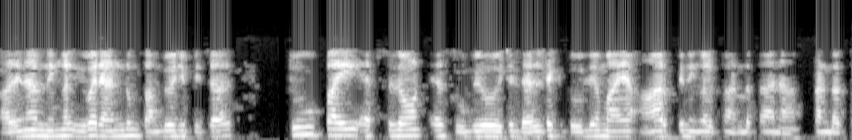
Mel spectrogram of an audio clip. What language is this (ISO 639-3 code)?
mal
